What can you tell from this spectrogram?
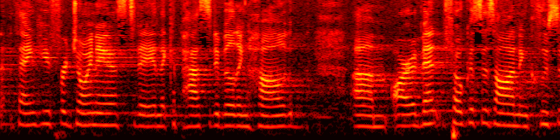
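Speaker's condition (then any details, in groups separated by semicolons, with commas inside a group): No condition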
